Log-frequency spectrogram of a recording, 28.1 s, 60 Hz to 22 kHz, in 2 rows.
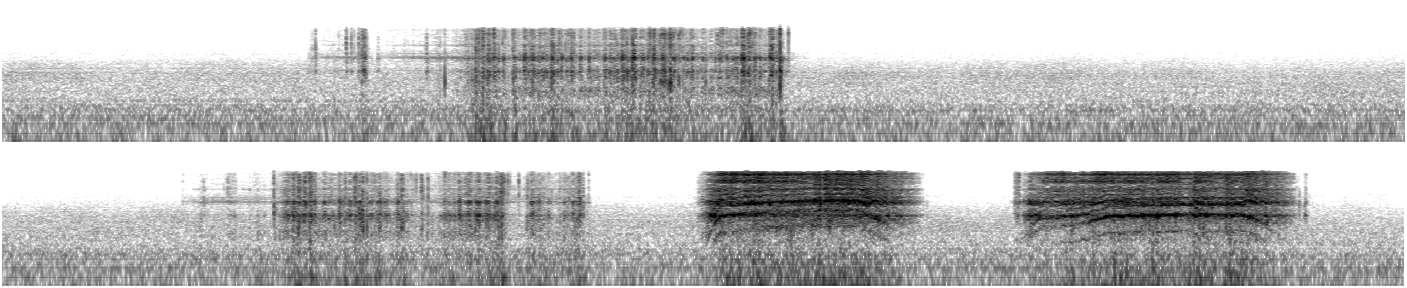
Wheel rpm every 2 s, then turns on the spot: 0, 0, 10, 20, 0, 0, 0, 0, 10, 30, 100, 70, 110, 40.
4-8 16-20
